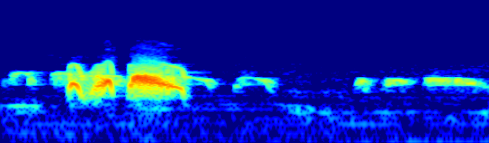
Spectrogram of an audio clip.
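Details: Spotted dove giving a vigorous 'thúc bổi' style coo: a few soft low notes, then two loud rolling coos in quick succession, trailing into three quieter, level hoots in a quiet setting.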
